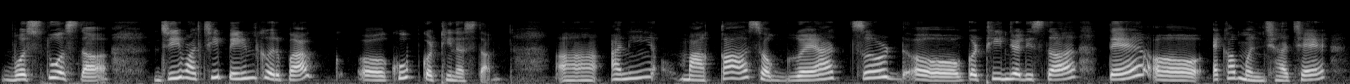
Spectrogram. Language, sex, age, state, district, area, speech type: Goan Konkani, female, 18-30, Goa, Salcete, urban, spontaneous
